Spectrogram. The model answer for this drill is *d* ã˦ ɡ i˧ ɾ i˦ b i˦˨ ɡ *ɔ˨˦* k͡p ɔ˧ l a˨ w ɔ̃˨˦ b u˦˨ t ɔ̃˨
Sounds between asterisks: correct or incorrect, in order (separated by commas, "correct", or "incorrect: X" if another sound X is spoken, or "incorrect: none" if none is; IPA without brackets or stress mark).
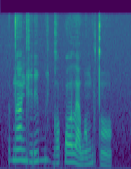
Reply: correct, correct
